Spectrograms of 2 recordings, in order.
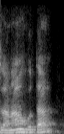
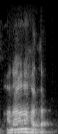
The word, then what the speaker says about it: Anahata: So don't pronounce it as Anahuta. It will, Anahuta means danger, accidents or danger. So it is Anahata.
